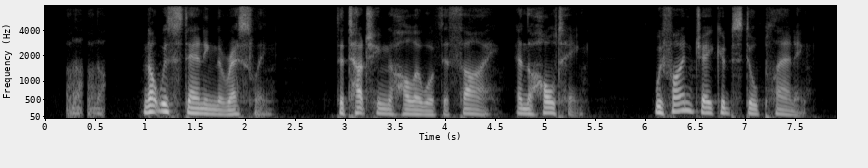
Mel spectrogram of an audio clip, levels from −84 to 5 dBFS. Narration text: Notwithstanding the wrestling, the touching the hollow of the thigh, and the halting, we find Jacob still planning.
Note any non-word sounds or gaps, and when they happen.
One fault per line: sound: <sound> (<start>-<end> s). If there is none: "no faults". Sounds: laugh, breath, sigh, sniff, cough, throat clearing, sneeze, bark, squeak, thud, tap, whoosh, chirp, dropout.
sound: laugh (0.2-0.6 s)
